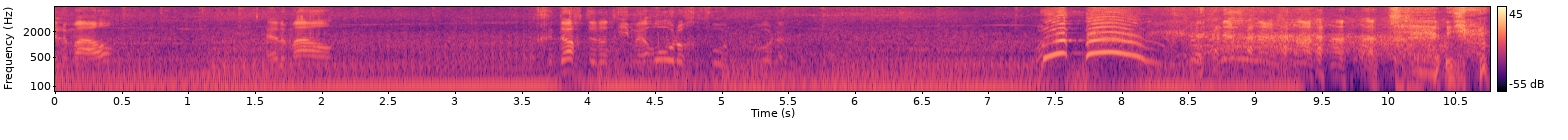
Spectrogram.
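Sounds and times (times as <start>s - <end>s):
Leopard 1 tank engine rumbling: 0.0s - 10.7s
speech: 3.8s - 5.6s, 8.6s - 10.7s
person laughing: 7.4s - 10.7s.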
